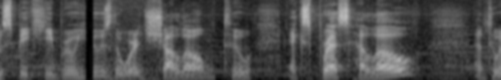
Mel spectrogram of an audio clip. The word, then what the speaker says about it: Shalom: 2 vowels, 2 syllables. The word is Shalom.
